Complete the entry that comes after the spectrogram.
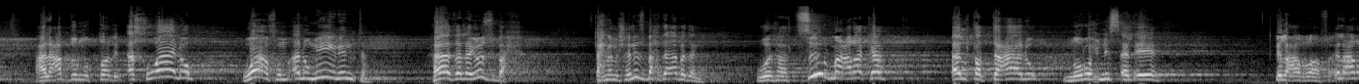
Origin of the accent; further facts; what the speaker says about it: Egypt; وعن بلادنا مصر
